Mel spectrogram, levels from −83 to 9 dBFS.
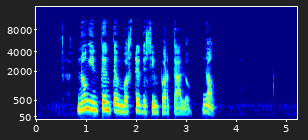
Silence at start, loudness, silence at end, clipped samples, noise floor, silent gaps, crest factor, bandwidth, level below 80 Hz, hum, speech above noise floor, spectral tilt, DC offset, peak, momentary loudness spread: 0.8 s; -24 LUFS; 1.7 s; under 0.1%; -74 dBFS; none; 22 dB; 11.5 kHz; -78 dBFS; none; 51 dB; -4.5 dB/octave; under 0.1%; -4 dBFS; 10 LU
